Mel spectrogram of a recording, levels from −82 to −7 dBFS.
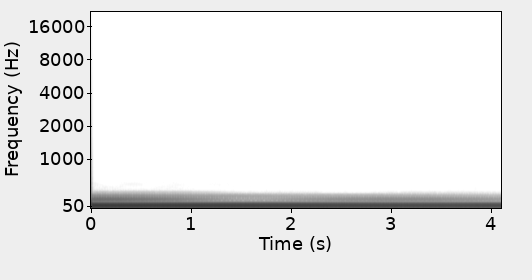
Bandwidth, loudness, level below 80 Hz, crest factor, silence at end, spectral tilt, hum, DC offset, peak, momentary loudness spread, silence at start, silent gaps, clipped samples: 0.3 kHz; -33 LUFS; -30 dBFS; 6 dB; 0 s; -12.5 dB/octave; none; under 0.1%; -24 dBFS; 5 LU; 0 s; none; under 0.1%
